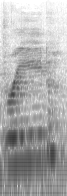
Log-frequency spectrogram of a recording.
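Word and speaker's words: Brigid: correspondences with Bridget yes which here it says you should pronounce Brucie yeah breed whatever really yeah I mean there's actually several different pronunciations but yeah breed is one of the most popular so the different pronunciation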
